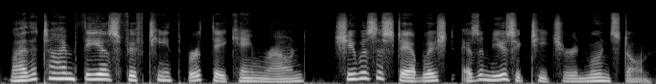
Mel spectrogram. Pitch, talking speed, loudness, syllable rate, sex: 185 Hz, 155 wpm, -18 LUFS, 4.3 syllables/s, female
